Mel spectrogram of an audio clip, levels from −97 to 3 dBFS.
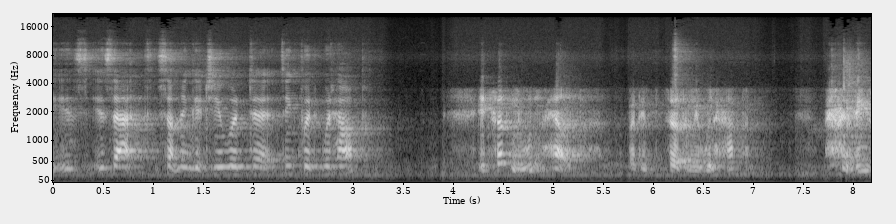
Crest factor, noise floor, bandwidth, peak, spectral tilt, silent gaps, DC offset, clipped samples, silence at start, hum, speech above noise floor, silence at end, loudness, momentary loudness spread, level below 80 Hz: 20 dB; -53 dBFS; over 20 kHz; 0 dBFS; 0.5 dB/octave; none; under 0.1%; under 0.1%; 0 s; none; 34 dB; 0 s; -18 LUFS; 16 LU; -78 dBFS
